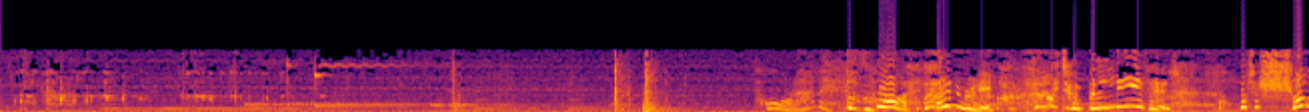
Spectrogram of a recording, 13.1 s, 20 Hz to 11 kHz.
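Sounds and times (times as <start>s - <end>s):
water pouring into a glass with ice: 0.0s - 3.2s
glass clinks and knocks: 0.1s - 3.8s
speech: 8.4s - 13.0s.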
